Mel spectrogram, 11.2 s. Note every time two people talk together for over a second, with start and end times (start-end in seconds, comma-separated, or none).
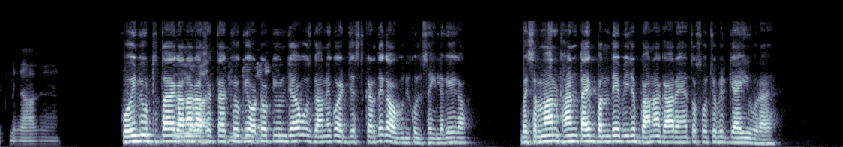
1.6-4.0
